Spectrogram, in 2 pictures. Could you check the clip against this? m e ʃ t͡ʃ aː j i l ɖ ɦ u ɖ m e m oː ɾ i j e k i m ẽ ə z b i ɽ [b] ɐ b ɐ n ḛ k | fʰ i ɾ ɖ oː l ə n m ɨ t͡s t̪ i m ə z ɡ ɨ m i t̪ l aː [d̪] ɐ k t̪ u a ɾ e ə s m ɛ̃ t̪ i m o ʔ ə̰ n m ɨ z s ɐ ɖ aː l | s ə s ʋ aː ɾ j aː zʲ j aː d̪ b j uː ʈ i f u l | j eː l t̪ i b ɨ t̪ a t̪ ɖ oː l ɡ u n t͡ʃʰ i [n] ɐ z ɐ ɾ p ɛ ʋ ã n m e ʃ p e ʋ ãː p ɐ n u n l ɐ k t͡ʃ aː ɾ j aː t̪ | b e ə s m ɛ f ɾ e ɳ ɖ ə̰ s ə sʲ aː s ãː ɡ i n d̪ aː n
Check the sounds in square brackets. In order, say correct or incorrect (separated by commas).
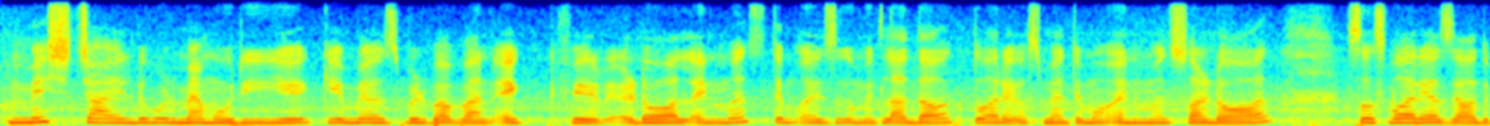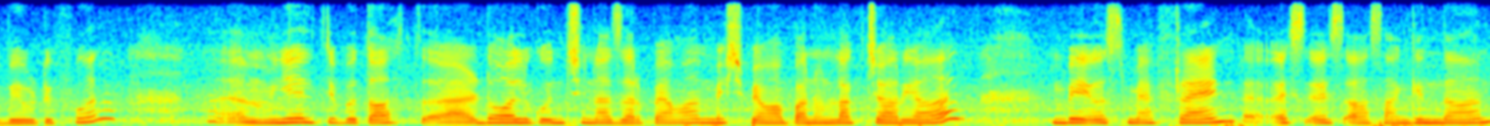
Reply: correct, correct, correct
